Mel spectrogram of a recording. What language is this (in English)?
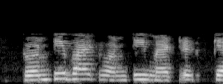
Hindi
